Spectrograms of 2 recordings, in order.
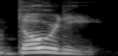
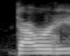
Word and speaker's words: Dougherty: the category of star trek how does admiral doherty die in star trek insurrection robert did i say it right sorry to interrupt but i just want to make sure so i don't confuse him yep dougherty dougherty you got it right okay five four three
